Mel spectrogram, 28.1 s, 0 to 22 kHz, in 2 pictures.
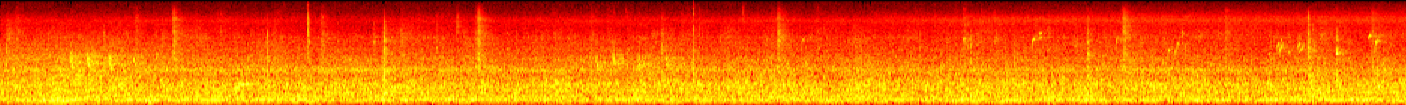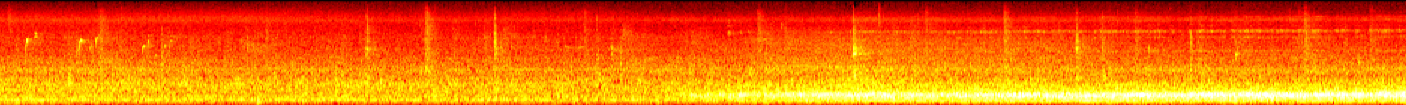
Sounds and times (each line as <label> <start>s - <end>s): soft rain 0.0s - 28.1s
